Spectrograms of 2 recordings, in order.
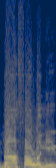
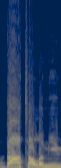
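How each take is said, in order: First: The middle consonant is a th sound. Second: The middle consonant is a plain t sound. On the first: The speaker calls it right. "It's a T-H" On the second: The speaker calls it wrong. "he will not go Bartholomew Diaz"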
